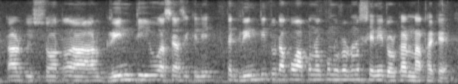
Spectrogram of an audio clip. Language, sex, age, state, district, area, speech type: Assamese, male, 18-30, Assam, Nalbari, rural, spontaneous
